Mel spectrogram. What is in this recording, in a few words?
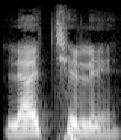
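"lachi" ergative, Archi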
